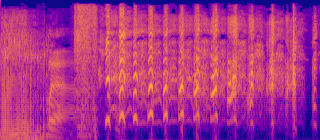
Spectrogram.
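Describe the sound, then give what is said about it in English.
A comic fart sound effect, a low buzzy blat sliding downward in pitch, followed by a quick run of rhythmic, laughter-like bursts. “That was the sound of my brain farting out of my head.”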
